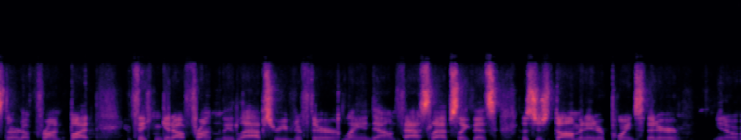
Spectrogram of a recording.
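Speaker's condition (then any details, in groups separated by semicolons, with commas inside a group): No condition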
